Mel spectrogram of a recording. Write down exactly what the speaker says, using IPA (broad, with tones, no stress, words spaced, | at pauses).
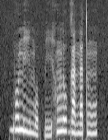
bo˦niː˧ moː˨k͡piː˨˦ hũ˦lo˦ ɡa˦na˦tũ˦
